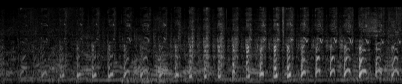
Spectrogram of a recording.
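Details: Dog excited at a party, eager to greet the people there, giving a rapid run of short, rising, whiny yelps about three per second that grow louder toward the end, over background chatter.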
